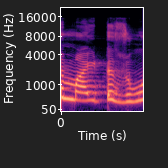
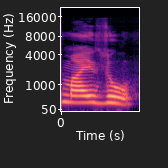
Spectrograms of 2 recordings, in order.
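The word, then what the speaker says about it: Mi Tzu: इसे माइटजू नहीं बोल सकते, इसकी प्रोनाउंसिएशन है मिसेस माइजू, जो कि लैंड लेडी होती है।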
